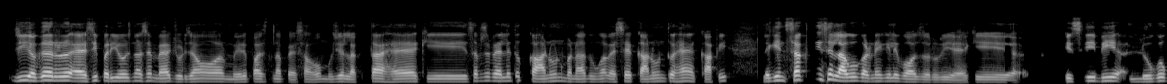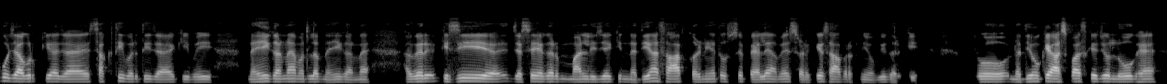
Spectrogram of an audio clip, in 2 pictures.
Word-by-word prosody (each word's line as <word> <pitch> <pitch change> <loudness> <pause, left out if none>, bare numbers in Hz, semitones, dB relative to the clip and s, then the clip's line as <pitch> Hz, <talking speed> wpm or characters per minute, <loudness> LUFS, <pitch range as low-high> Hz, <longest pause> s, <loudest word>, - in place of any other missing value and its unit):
जी, 190 +3 +2
अगर 190 +2 +7 0.2
ऐसी 155 +4 +5
परियोजना 160 -1 0
से 165 +1 -3
मैं 140 -1 +2
जुड़ 130 -1 -6
जाऊँ 135 +1 -1
और 135 0 0
मेरे 120 +1 -6
पास 130 -1 -2
इतना 130 -1 -7
पैसा 115 +1 -7
हो 120 +2 -6
मुझे 125 +2 -5
लगता 135 +3 +1
है 135 +3 +1
कि 130 0 -4
सबसे 160 +2 -5
पहले 165 0 +1
तो 185 - -8
कानून 150 +5 +1
बना 130 -2 -2
दूँगा 130 +1 -7
वैसे 130 +3 -1
कानून 140 +4 0
तो 155 - 0
है 150 +1 0
काफ़ी 150 +9 -1 0.4
लेकिन 185 +6 +2
सख्ती 210 +5 +5
से 235 - +4
लागू 170 -2 +8
करने 150 -1 0
के 155 - -6
लिए 150 - -1
बहुत 125 -2 0
ज़रूरी 115 -1 -6
है 100 -1 -3
कि, 115 -1 -5 0.5
किसी 145 +4 +1
भी 170 +1 +4 0.2
लोगों 135 +6 -1
को 165 -1 -2
जागरूक 140 -1 +2
किया 140 -1 0
जाए 125 0 0
सख्ती 130 +4 -5
बरती 130 -1 -6
जाए 120 -1 -2
कि 120 0 -10
भई 120 +1 -5 0.4
नहीं 130 +4 +1
करना 135 0 0
है 135 - 0
मतलब 130 -1 -4
नहीं 115 +2 -6
करना 115 0 -6
है। 115 - -5 0.4
अगर 140 +3 +2
किसी 140 +3 -1 0.5
जैसे 130 +2 0
अगर 135 0 0 0.2
मान 120 - +2
लीजिए 125 +1 -3
कि 135 - -10
नदियाँ 125 +4 0
साफ़ 130 -2 +2
करनी 120 +1 -5
है 130 - -5
तो 140 - -6
उससे 135 +1 -7
पहले 120 +1 -1
हमें 125 +1 -4
सड़कें 110 +2 -3
साफ 120 -2 0
रखनी 115 -1 -11
होगी 110 +3 -8
घर 115 - -9
की, - - -9 0.6
तो 125 0 +1
नदियों 140 +3 0
के - - +5
आस-पास 135 +1 +4
के 140 - +1
जो 140 +1 +1
लोग 130 0 -1
हैं। 125 0 0
130 Hz, 225 wpm, -24 LUFS, 125-145 Hz, 0.6 s, लागू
